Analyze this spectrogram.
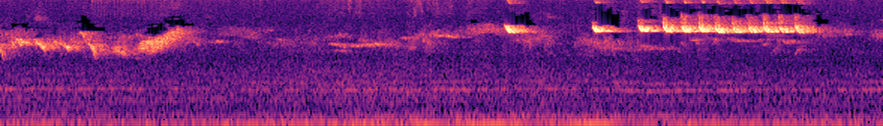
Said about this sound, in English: I love the sound of the birds.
